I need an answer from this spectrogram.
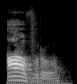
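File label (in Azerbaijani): "avro", Azerbaijani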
